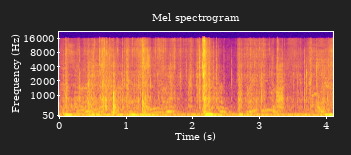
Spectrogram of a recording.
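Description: Plastic wrapping on a hockey trading-card retail box crinkling and tearing as it is pulled open by hand, with one sharp snap about two seconds in.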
